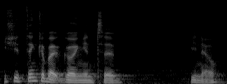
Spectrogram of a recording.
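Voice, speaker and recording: A man's voice: low voice, big pitch swings, a little fast, darkish tone, faint music behind. A man hosting a gaming video, chatting casually with wry, self-deprecating remarks. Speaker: gaming channel host. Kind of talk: casual let's-play commentary.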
